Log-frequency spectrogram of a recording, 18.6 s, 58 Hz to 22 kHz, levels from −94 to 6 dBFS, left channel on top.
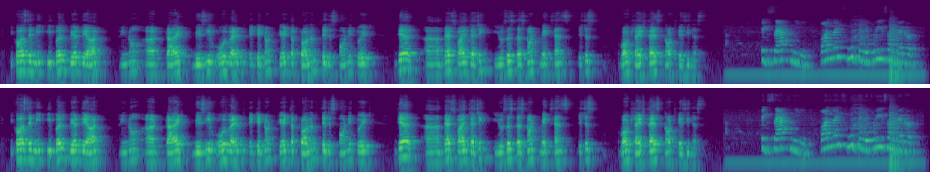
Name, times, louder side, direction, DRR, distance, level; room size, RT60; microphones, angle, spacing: voice 1, 0.3-2.0 2.4-7.4 8.0-11.3 11.7-11.8 12.4-13.9, right 3 dB, 75° right, 1.6 m, -25 dB
voice 2, 15.2-18.4, right 2 dB, 40° right, 3.5 m, -34 dB
16.0 x 11.0 x 7.7 m
head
